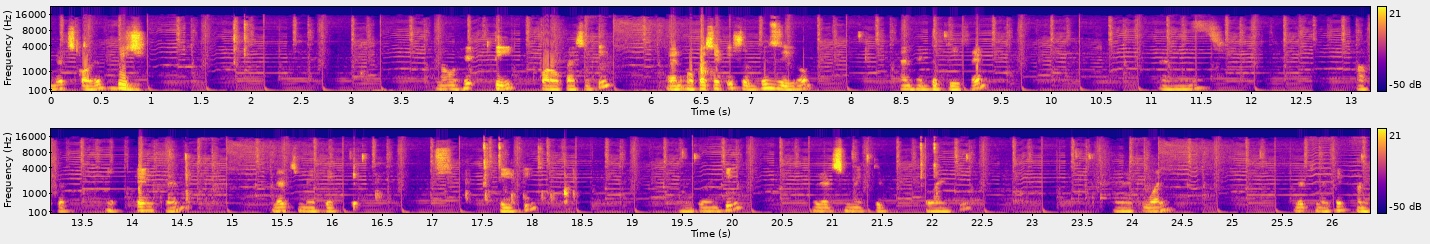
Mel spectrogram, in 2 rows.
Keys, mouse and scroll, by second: 0.4 shift+b, 0.9 g, 1.9 Return, 4.5 t, 7.0-8.9 drag, 10.4 =, 14.5 click, 18.0 Return, 19.6-26.3 drag.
